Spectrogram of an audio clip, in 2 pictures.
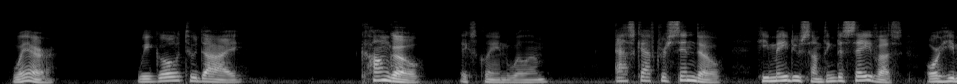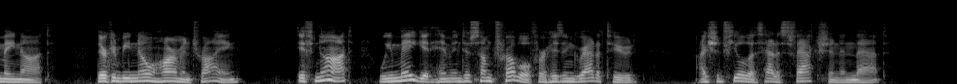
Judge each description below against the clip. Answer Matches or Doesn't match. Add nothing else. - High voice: Doesn't match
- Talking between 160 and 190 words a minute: Doesn't match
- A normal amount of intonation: Doesn't match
